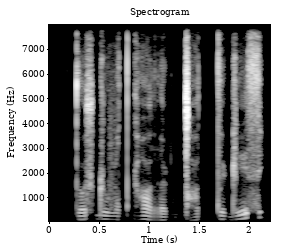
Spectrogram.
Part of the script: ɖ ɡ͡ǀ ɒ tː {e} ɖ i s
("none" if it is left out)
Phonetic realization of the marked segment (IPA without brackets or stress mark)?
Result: i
